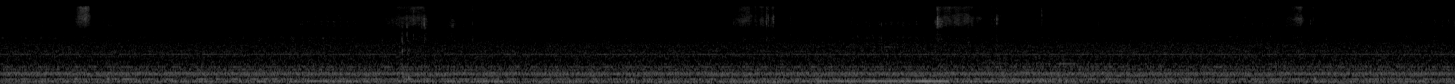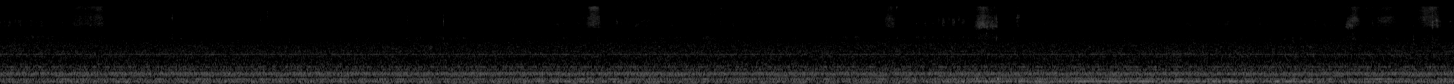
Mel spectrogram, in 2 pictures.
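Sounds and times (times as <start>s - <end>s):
faint steady hum: 0.0s - 29.0s
marker scratching on paper: 7.3s - 10.6s, 11.8s - 13.3s, 14.0s - 29.0s.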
